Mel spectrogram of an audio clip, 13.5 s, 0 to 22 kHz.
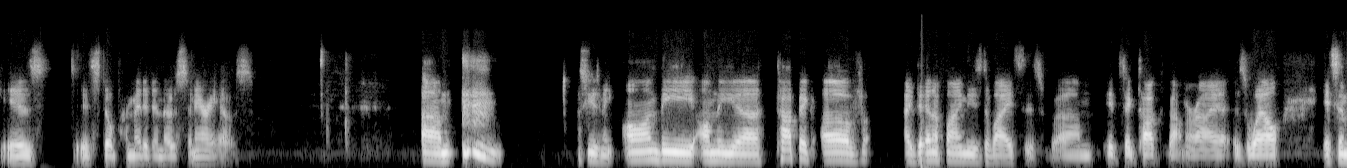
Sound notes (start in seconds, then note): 4.4 clears throat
